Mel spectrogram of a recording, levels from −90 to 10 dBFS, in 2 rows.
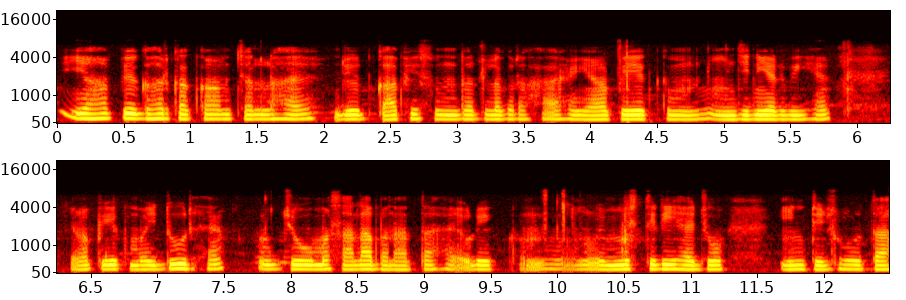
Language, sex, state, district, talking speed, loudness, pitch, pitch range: Hindi, male, Bihar, Supaul, 195 wpm, -16 LUFS, 150 Hz, 150-160 Hz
